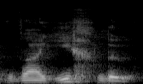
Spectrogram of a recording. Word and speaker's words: vayichlu: Umilashon vayichlu bechirik, and this would be then pronounced vayichlu, which means to come to an end, right?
